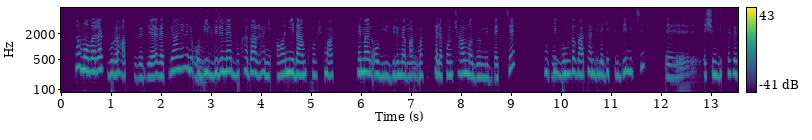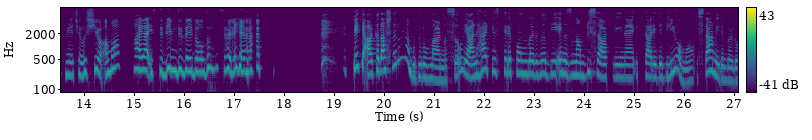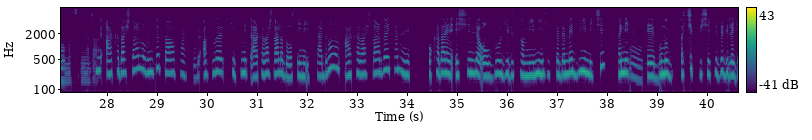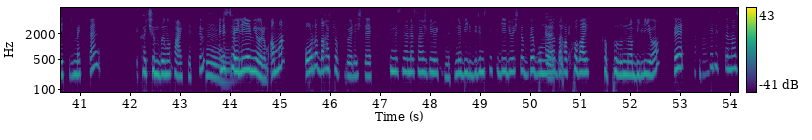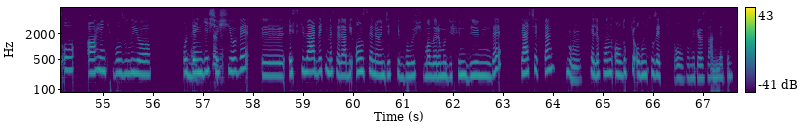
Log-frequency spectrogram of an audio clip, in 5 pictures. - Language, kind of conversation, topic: Turkish, podcast, Telefonu masadan kaldırmak buluşmaları nasıl etkiler, sence?
- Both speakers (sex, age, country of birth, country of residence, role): female, 30-34, Turkey, Netherlands, guest; female, 50-54, Turkey, Italy, host
- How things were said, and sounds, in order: other background noise; laughing while speaking: "söyleyemem"; chuckle; unintelligible speech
